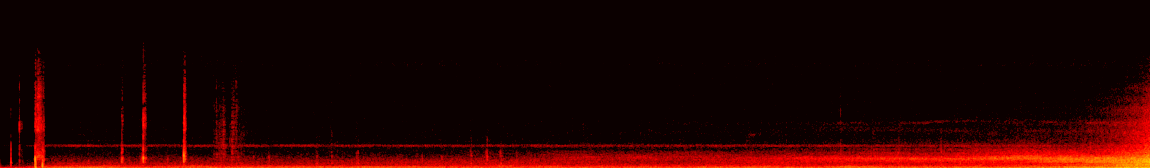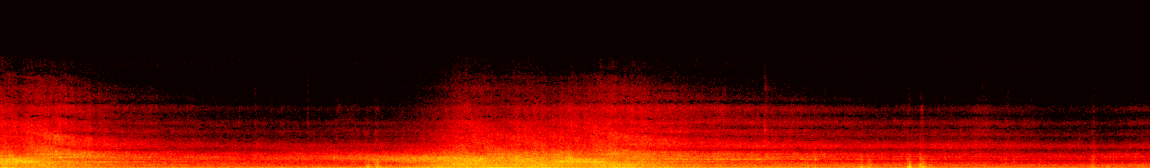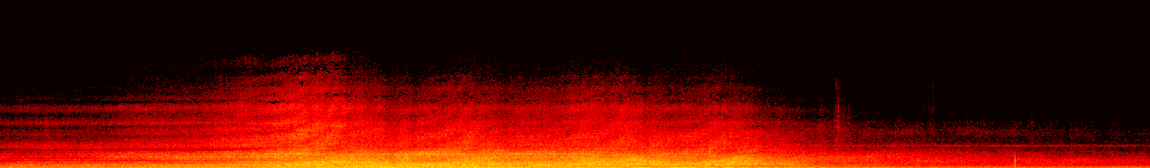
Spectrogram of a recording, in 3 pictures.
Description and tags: highway to hell on a bridge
